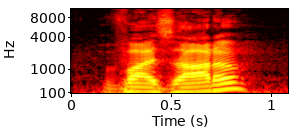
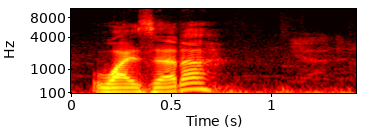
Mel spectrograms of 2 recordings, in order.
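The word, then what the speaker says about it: Wayzata: Um, Visada. So, from what online told me, which we've got a native right here with us. Okay. Weetta.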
